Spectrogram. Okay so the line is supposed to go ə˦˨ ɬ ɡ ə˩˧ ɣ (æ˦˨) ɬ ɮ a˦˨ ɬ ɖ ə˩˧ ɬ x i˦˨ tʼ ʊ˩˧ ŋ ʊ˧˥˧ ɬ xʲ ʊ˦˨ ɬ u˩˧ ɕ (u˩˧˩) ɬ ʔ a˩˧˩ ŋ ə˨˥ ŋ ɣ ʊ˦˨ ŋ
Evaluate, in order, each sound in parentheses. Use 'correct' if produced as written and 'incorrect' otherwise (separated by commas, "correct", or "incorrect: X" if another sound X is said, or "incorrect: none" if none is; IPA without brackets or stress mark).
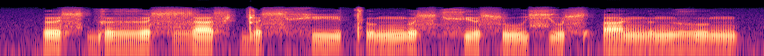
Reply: incorrect: ə˦˨, incorrect: u˨˥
